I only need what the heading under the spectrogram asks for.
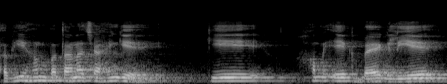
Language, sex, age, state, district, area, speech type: Hindi, male, 45-60, Bihar, Samastipur, urban, spontaneous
